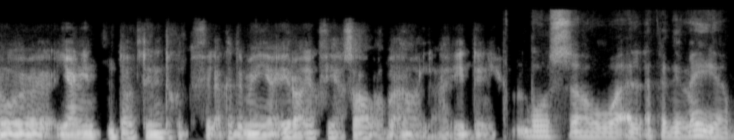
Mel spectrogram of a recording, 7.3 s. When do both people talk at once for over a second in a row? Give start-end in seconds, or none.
none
